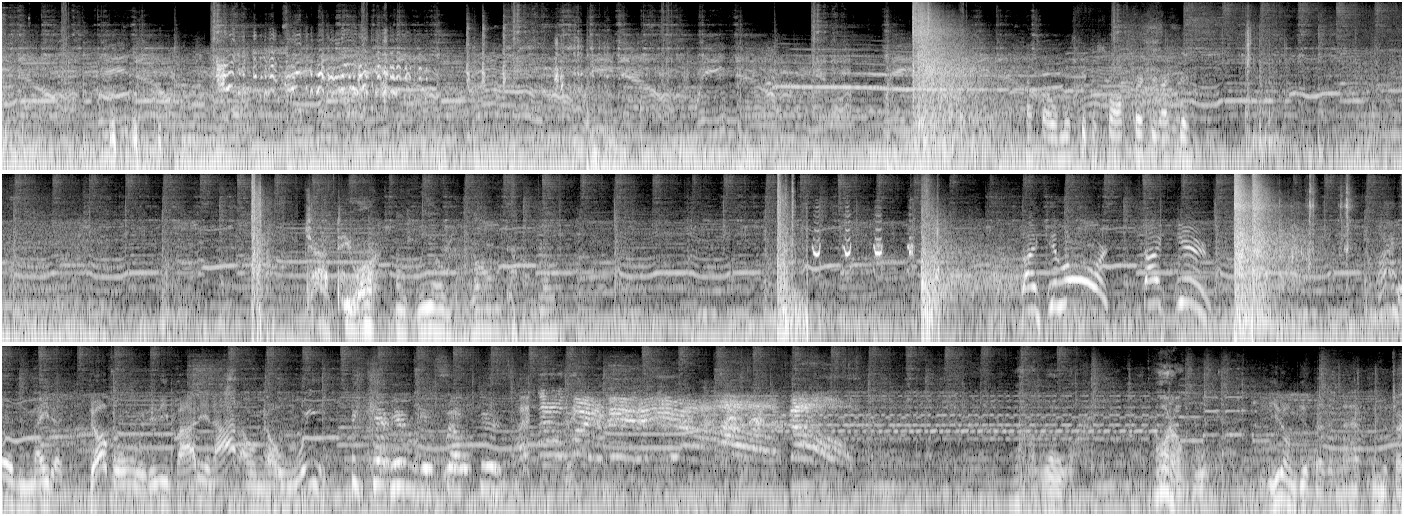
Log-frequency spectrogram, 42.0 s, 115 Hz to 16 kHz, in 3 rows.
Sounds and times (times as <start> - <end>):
Music: 0.0 - 42.0.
